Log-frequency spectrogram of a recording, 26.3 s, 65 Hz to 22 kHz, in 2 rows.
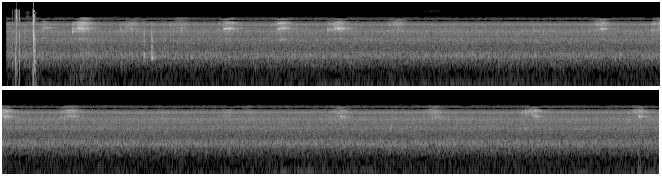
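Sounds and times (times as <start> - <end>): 
high whine: 0.1 - 26.2
steady background hiss: 0.1 - 26.2
Ural Owl chick giving short raspy hissing calls: 0.8 - 2.8, 3.4 - 8.4, 11.7 - 13.6, 14.3 - 14.9, 17.5 - 18.1, 19.6 - 20.2, 21.5 - 22.1, 23.6 - 24.1, 25.7 - 26.2.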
